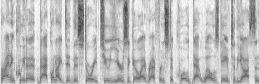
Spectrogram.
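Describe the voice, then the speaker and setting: This man talks at a very fast pace in a high voice with an American accent. His intonation stays fairly even over noticeable background noise. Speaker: TV news anchor and sports reporter. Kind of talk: TV news anchor and sports reporting.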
